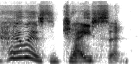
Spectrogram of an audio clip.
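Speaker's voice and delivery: put-on broad American Southern accent. Retelling her own past question, in a big southern accent. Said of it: "with my big Southern accent".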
